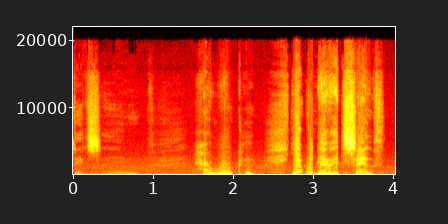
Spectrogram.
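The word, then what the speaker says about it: Hauroko: only ever written that down before I never pronounced it so Heroku yeah we now head south to we now had to South heroko well that's near enough um where the village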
